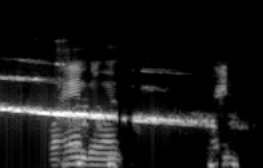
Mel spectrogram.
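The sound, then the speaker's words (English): An ambulance siren outside holds a steady, sustained wail throughout, fairly clear and moderately loud, while voices talk over it in brief bursts. “Yeah, it's an ambulance, probably.”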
